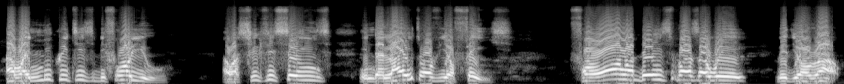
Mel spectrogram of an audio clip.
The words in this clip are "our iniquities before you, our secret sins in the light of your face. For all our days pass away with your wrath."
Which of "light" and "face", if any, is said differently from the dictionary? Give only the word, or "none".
none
